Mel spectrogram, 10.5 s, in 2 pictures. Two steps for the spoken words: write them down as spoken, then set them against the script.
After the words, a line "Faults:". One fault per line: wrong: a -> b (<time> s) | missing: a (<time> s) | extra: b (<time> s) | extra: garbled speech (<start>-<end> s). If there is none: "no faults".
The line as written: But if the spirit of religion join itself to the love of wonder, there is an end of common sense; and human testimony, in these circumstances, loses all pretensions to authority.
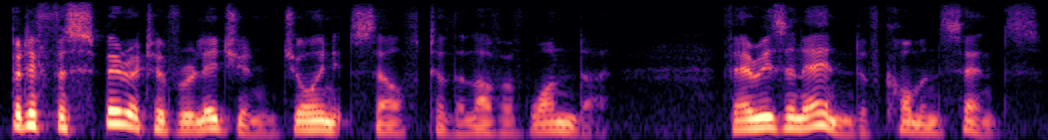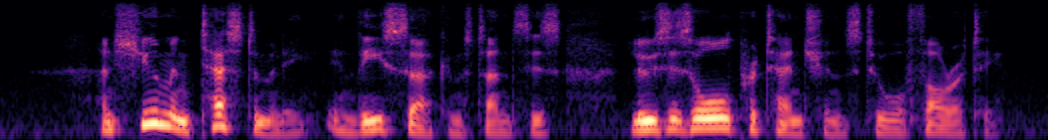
But if the spirit of religion join itself to the love of wonder, there is an end of common sense; and human testimony, in these circumstances, loses all pretensions to authority.
Faults:
no faults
